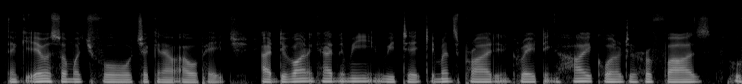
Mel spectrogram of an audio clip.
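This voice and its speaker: A man in his twenties from Pakistan, an academy founder reading a formal, measured and courteous scripted promotional voice-over. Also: mid-range voice, vocal fry, darkish tone, no echo, studio quality. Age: 20s.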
